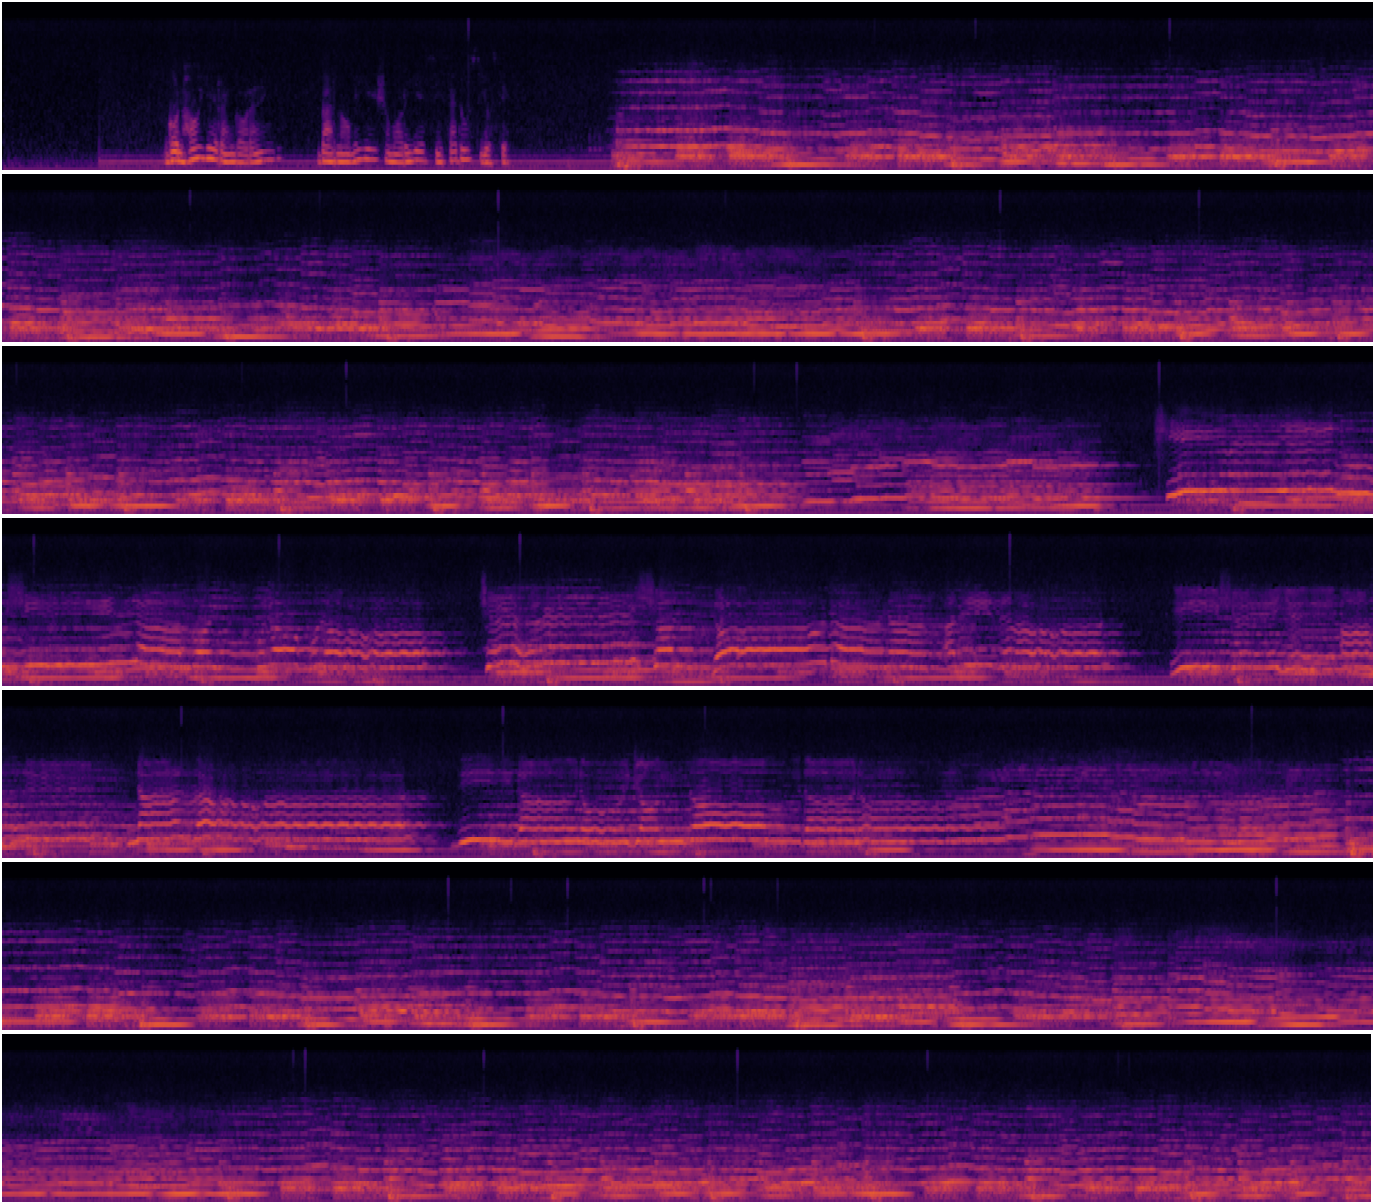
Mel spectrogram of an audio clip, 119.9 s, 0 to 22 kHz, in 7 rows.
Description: دانلود گلهای رنگارنگ ۳۳۳ با صدای مرضیه، حسین قوامی در دستگاه بیات اصفهان.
